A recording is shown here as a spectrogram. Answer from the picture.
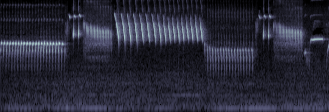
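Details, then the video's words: Canary song for training and wooing other canaries: a held buzzy tone, a bright rapid trill, a lower drawn-out buzz and short high notes over faint hiss. "Fantastic canary song to woo all the canaries"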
